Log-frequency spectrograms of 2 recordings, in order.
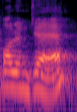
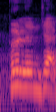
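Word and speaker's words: boulangère: Now this is called bollinger. I probably not pronounced it right. We've got a French lady in the room actually. How do you pronounce it? Boulanger, meaning bakery.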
